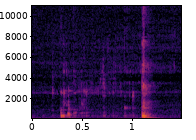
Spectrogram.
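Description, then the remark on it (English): The rest of a bottle of tonic is poured into a drink in a glass, heard as two short, splashy liquid glugs about a second apart, fairly quiet, with no one talking. “So just pour the whole thing in.”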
